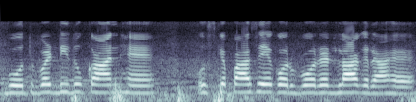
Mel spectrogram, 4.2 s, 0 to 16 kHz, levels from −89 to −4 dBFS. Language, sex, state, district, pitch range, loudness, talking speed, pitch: Hindi, female, Haryana, Jhajjar, 240-260 Hz, -14 LUFS, 170 wpm, 245 Hz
